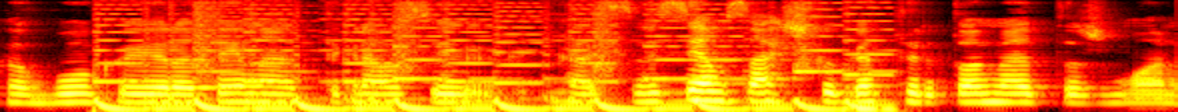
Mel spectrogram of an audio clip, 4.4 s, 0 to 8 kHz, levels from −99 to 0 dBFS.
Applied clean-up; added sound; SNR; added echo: classical method log-MMSE.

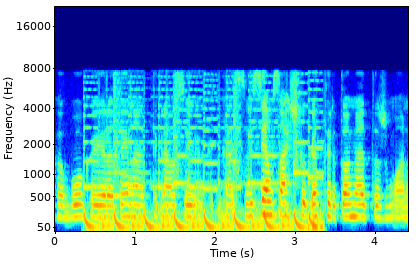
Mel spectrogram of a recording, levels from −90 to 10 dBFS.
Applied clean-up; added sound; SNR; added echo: none; Drum kit; 2 dB; none.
